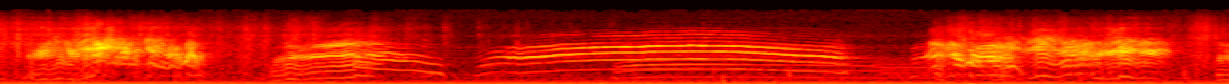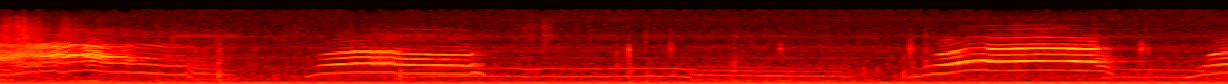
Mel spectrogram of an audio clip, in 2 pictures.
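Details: A mother cat and her son fighting, trading loud, wavering yowls that rise and fall in pitch, broken by harsh, hissing bursts, with several long, drawn-out howls.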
